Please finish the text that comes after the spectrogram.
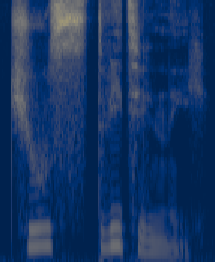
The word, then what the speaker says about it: Чувствительный: Please note that the bold letter V is not pronounced. Чувствительный.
